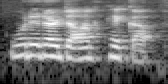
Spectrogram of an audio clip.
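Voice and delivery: usual speaking voice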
